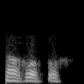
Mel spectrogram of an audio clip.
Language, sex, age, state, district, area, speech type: Malayalam, male, 30-45, Kerala, Kottayam, urban, conversation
